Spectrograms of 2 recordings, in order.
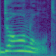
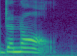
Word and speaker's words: Donal: caretaker denal Delaney not Donald mind you there's no D at the end so it's pronounced denal that's the way you're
